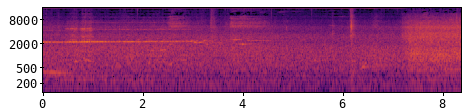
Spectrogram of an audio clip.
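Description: A tram hums while standing at a stop.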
